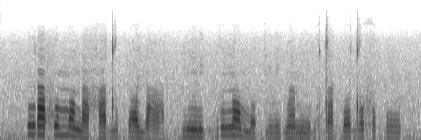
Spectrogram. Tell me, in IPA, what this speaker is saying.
u˦ ɾ a˦ f o˦ m ɔ˦˨ n a˨ h a˨˦ d u˦ ɡ͡b ɔ˧ j a˨ | j ĩ˧ ɾ i˧ ɡ͡b u˦ n ɔ˦˨ m o˨ k i˧ l i˧ b ã˧ m ĩ˧ ɡ͡b u˧ d a˨ k͡p o˧ d o˦ f o˦ k͡p u˦

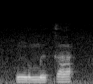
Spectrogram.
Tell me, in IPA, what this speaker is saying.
ŋ u m ɯ k ʌ

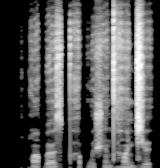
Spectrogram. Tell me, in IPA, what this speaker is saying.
qʷ ã ɓ œ z pʰ ɐ p w ʏ ʃ ɛ̃ dʱ ã d͡ʑ ɪ

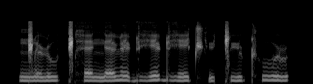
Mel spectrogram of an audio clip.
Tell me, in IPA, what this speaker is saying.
ŋ͡ǁ ø ɳ u ǁʰ ɛ ŋ ɛ ɳ e ɖʱ e ɖʱ e t͡ʃʼ y ǀ y ʈʰ u ɭ

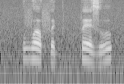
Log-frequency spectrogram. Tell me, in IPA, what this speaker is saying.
v ʌ f ɛ k pː ɛ z ʊ

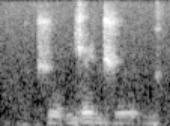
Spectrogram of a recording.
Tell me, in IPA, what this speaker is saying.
t͡ʃ u˩ ɟ e˥ d͡ʒ ʉ˩ ɡ

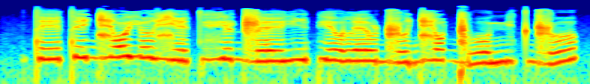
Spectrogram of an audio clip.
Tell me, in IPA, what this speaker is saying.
t e t e d͡ʑ ɔ j ə o̯ ʑ e t vʲ e ɖ͡ʐ ɛ e̯ j i pʲ ɛ o̯ l ɛ o̯ ɖ͡ʐ ʊ d͡ʑ ɔ ɡ͡ǁ o mʲ e t ɖ͡ʐ ʊ

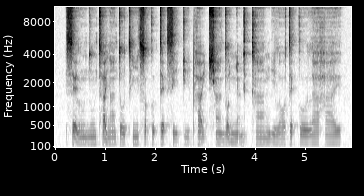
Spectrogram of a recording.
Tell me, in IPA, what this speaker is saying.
s ɛ̰˦˨ l ũ˦ d ũ˦ tʰ ä̰˦˨ j ã˦ t o˨ tʰ ĩ˦ sʰ ɔ̰˦˨ k ʊ˦ ʔ t ɛ˦ ʔ sʰ i˨ k i˦ pʰ a̰˦˨ ɪ̯ t͡ɕʰ ã˦ d ɔ̰˦˨ ɲ ã˦˨ ɡ ɪ˦ ʔ kʰ ã˦ ŋ i˨ l ɔ˦ t ɛ˦ ʔ k o˨ ʊ̯ l ä˦ h a˦ ɪ̯

